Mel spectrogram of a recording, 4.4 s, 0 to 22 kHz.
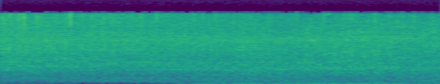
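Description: Rain falling on a ballpark in the baseball video game MLB The Show 22, a dense, even wash of rainfall hiss, steady and fairly loud throughout with a faint crowd-like murmur beneath.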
